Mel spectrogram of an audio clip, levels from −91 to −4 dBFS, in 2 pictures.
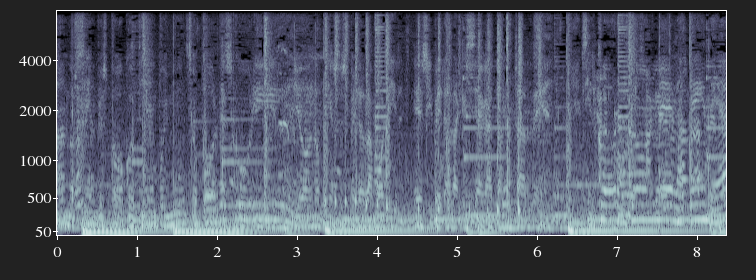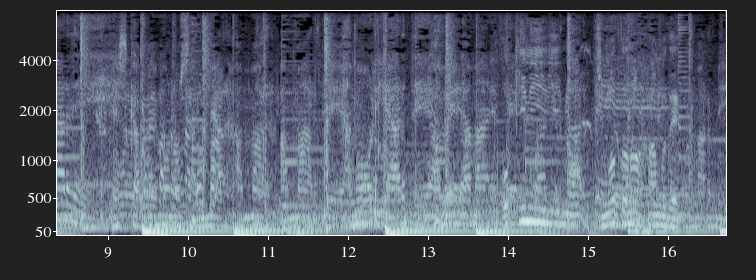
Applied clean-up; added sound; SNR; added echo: none; none; none; none.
